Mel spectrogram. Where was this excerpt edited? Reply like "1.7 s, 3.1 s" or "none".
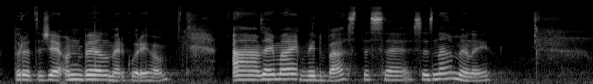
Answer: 1.1 s, 2.6 s, 2.9 s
